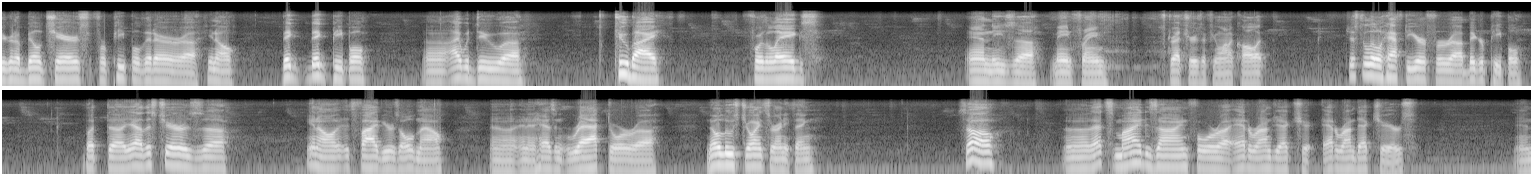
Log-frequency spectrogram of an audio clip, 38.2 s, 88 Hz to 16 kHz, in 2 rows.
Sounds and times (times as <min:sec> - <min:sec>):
Speech: 0:00.0 - 0:04.6, 0:05.3 - 0:06.6, 0:07.6 - 0:08.4, 0:09.3 - 0:10.3, 0:12.1 - 0:15.8, 0:16.8 - 0:19.0, 0:20.2 - 0:22.0, 0:23.0 - 0:27.4, 0:28.0 - 0:29.4, 0:31.1 - 0:31.6, 0:32.4 - 0:36.9.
